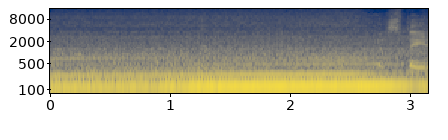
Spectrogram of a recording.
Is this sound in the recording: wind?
no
